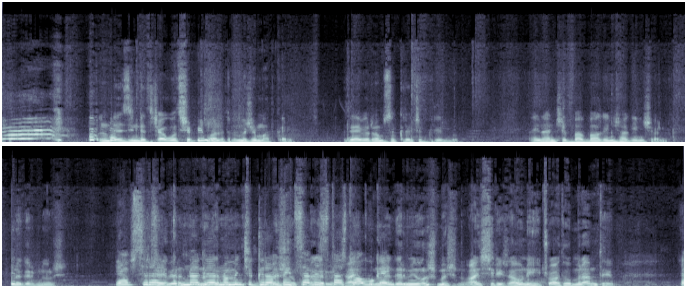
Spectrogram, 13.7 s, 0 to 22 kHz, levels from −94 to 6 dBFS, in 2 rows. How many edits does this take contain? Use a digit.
1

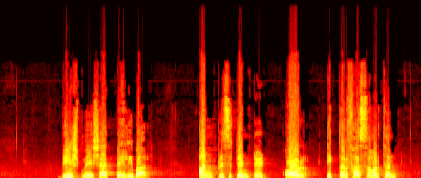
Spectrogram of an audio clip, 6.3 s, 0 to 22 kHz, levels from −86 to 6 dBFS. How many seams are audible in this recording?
2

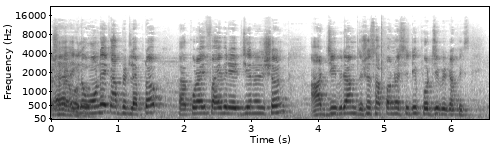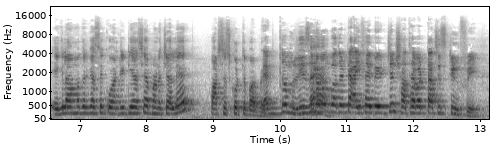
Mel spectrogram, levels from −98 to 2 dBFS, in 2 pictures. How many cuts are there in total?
0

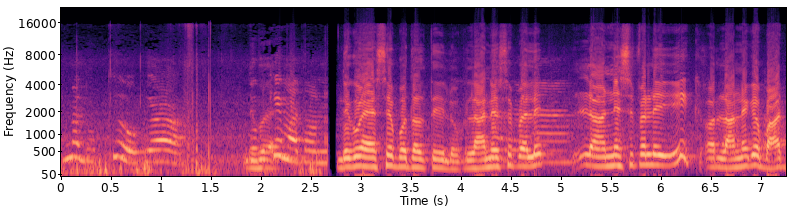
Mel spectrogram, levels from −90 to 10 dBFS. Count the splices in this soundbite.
0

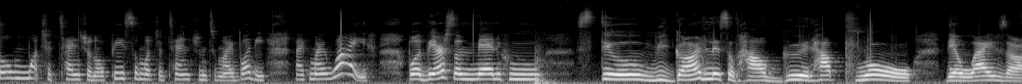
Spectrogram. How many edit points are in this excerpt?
0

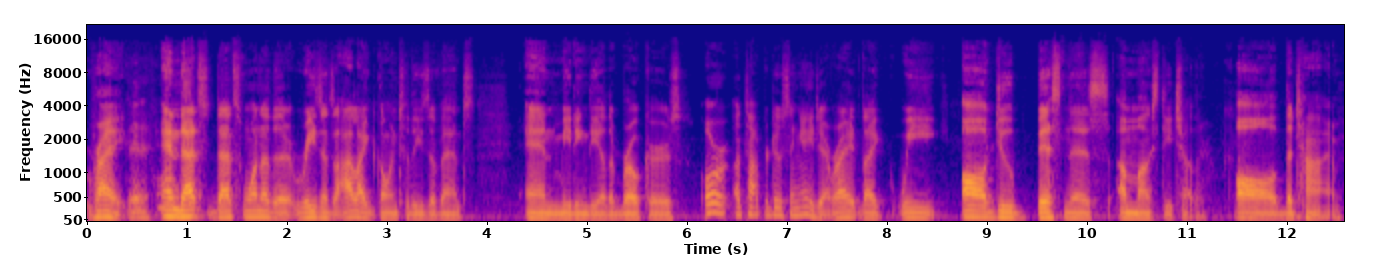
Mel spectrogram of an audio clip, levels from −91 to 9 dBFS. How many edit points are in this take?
1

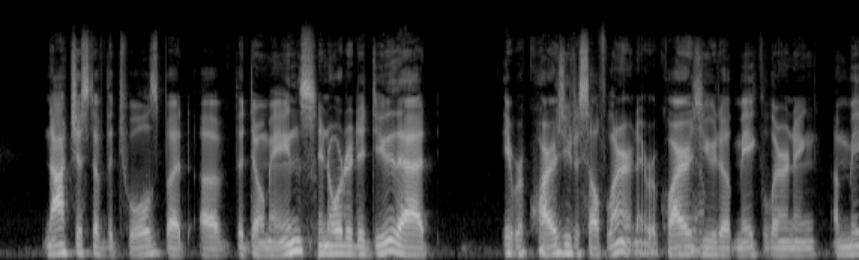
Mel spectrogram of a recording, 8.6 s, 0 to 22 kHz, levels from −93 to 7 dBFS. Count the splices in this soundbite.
2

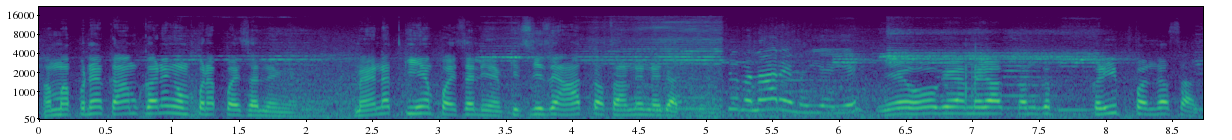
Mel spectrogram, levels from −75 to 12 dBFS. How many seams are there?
1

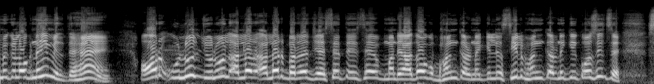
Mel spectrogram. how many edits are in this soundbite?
1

